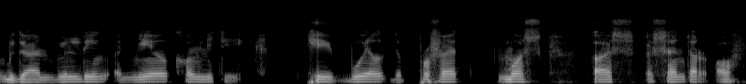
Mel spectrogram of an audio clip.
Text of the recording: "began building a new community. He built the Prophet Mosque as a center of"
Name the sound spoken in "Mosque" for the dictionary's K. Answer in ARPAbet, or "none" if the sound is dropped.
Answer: K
